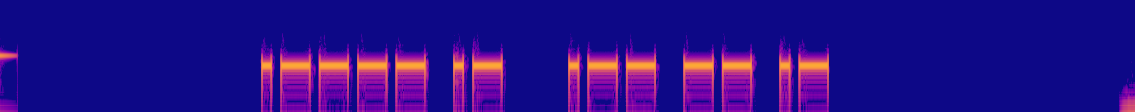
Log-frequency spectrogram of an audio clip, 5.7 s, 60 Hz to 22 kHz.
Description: Morse code, heard as a keyed tone, about 25 wpm, 700 Hz. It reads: 1A WMA
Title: Field Day Exchanges - 25wpm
